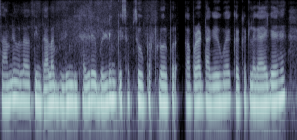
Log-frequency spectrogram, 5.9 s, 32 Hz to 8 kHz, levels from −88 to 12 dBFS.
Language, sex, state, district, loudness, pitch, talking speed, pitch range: Hindi, male, Jharkhand, Palamu, -14 LUFS, 145 Hz, 230 wpm, 140-150 Hz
